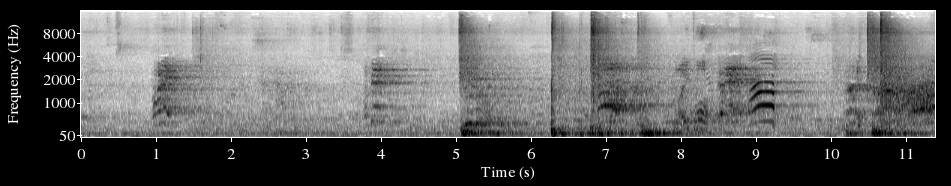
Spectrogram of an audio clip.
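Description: Men shout sharp, loud cries in a large echoing hall.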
